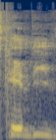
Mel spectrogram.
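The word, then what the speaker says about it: Caerdydd: But anyway, it's not Cardiff, it's Cardiff anyway. Cardiff. Apparently double D is pronounced.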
